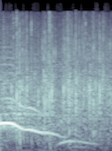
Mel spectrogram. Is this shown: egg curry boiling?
no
